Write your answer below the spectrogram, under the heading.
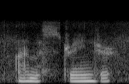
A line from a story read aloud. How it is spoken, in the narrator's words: the stranger said, his voice sad and distant, as if he had expected more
